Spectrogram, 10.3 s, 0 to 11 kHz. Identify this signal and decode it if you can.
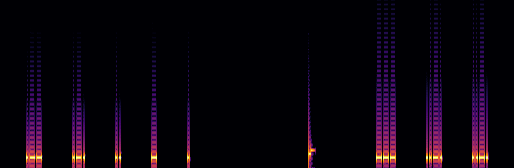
Morse code, heard as a keyed tone, about 34 wpm, spaced as for 12 wpm, 690 Hz. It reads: WRITE OFF
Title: 6x Character Spacing - Top 200 Words - 35wpm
